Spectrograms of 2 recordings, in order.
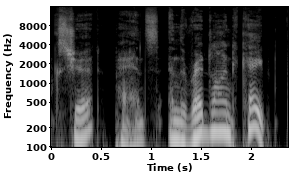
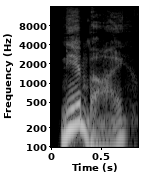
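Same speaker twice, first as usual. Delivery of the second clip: usual speaking voice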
